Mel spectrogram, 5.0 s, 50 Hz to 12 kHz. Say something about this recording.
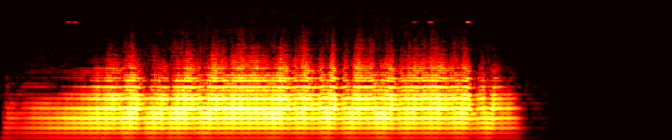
One-shot from Versilian Studios Chamber Orchestra 2: Community Edition sampling project.
Instrument family: Brass
Instrument: Tenor Trombone
Articulation: vibrato sustain
Note: A#2
Midi note: 46
Midi velocity (center): 63
Room type: Large Auditorium
Microphone: 2x Rode NT1-A spaced pair, mixed close mics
